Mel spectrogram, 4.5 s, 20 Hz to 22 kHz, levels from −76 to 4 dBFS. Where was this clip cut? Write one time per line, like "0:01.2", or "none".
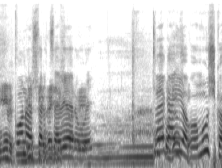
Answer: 0:03.1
